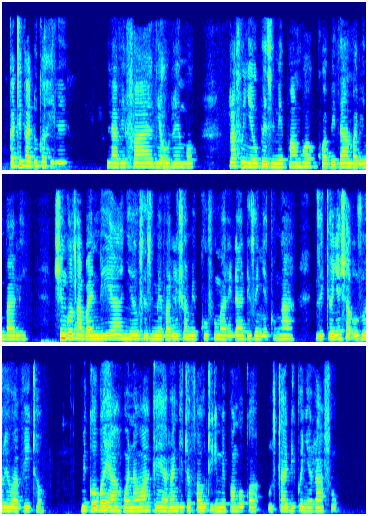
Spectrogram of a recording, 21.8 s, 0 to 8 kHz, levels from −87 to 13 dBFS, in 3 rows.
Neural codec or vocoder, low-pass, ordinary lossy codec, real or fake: none; 7.2 kHz; MP3, 48 kbps; real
